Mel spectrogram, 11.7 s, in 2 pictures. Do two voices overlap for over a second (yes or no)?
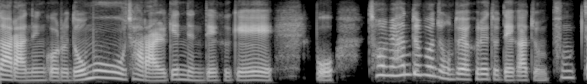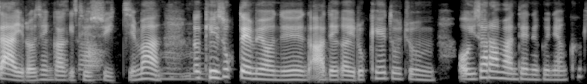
yes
